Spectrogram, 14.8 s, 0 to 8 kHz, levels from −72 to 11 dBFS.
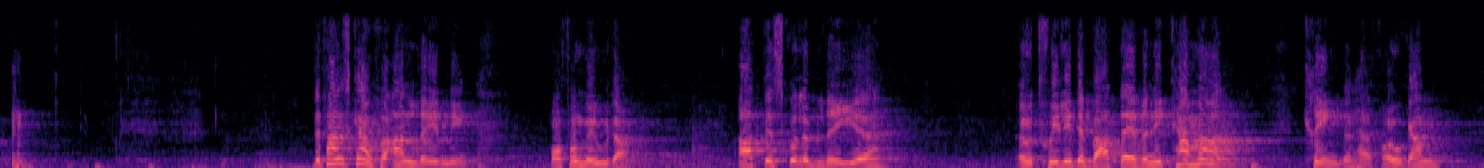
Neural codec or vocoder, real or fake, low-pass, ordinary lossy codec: codec, 16 kHz, 16 kbps, FreqCodec, smaller model; fake; 7.2 kHz; none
